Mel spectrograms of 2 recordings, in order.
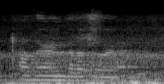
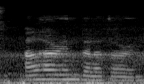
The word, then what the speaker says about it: Alhaurín de la Torre: Alhaurín de la Torre. Again? Alhaurín de la Torre. There we go. Perfect Spanish pronunciation from the local Mancunian.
